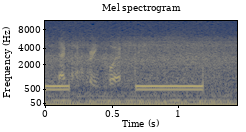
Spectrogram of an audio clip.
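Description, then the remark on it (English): A telephone busy signal heard when calling the AT&T number: a steady two-note electronic tone sounds in two bursts separated by a short gap, with a high, squeaky voice chattering in between, sped up by fast playback on a tape machine. “I hear a Mickey Mouse voice, and I hear a busy signal.”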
